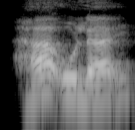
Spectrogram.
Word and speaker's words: هؤلاء: Now, haulai is how you say these.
